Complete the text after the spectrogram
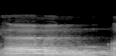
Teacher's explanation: للذین، الذین تیسری مرتبہ آ رہا ہے یہ سائد میں. آمنو، آ مد بدل ہے اور نو واو مدہ ہے، 2 حرکات لمبا کریں گے، آ کو بھی اور 2 حرکات نو کو بھی.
